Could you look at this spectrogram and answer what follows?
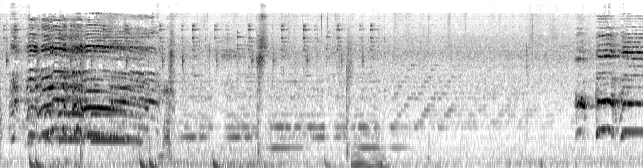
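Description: A rooster crows loudly and clearly amid a backyard chicken flock, with clucking and scattered bird calls around it, a second crow rising near the end, and voices talking in the background.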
